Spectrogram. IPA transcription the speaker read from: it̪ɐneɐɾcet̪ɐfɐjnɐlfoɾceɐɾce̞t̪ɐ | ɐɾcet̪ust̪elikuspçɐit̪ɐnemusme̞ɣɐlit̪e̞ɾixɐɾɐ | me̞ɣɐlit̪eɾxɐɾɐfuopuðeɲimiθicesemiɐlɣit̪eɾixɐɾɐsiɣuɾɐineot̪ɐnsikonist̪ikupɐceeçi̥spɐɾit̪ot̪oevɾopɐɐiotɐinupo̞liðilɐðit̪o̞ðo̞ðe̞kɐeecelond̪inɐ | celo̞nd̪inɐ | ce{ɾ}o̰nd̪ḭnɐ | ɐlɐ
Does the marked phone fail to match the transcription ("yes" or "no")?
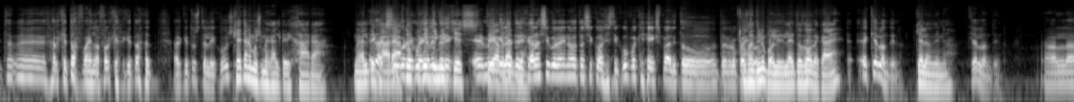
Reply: yes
